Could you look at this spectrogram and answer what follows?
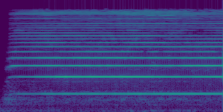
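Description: A single sustained violin note on the open E string, bowed steadily and evenly at moderate volume, rich with bright overtones and no voices.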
